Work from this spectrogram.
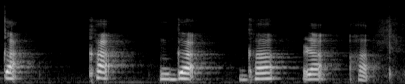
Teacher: ये आपके कंठ यानी कि गला जो होता है आपका गले से बोले जाते हैं जैसे का आप बोल के देखेंगे क ख ग घ ण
